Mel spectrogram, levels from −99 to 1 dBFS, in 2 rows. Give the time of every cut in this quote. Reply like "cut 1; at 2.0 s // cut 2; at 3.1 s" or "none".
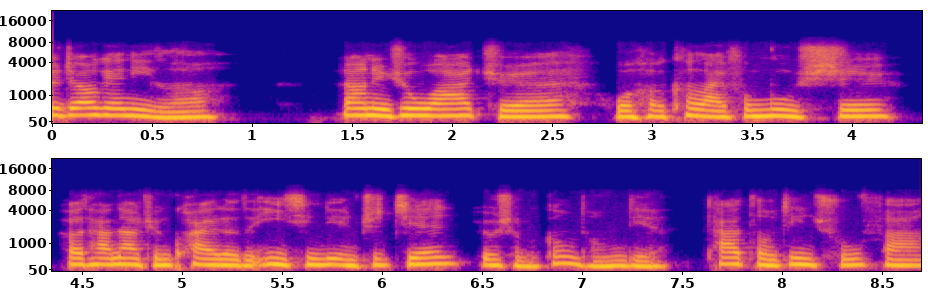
cut 1; at 7.5 s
